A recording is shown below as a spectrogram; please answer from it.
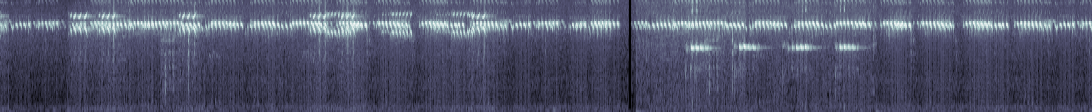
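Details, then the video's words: Crickets calling at night, a steady high-pitched pulsed trilling broken by brief silences, with a second caller adding short lower chirps in a spaced series partway through. "Suara Jangkrik"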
